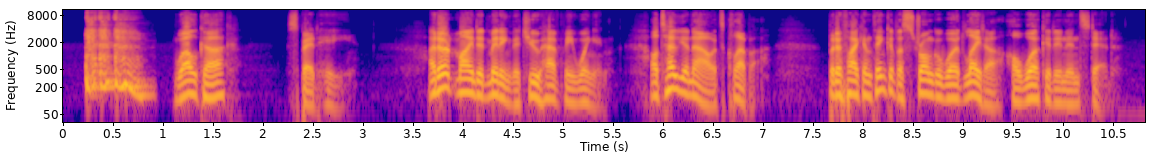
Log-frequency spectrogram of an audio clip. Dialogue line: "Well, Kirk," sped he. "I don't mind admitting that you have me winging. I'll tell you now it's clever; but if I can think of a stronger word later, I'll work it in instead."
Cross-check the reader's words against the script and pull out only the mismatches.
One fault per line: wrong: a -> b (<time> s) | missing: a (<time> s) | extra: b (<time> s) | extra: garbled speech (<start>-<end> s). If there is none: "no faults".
no faults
